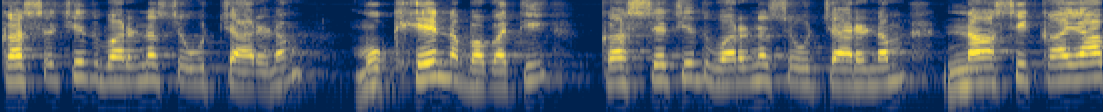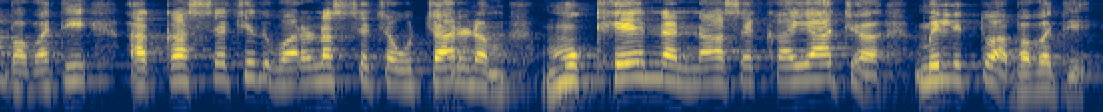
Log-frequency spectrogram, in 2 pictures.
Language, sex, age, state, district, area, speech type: Sanskrit, male, 45-60, Bihar, Darbhanga, urban, spontaneous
